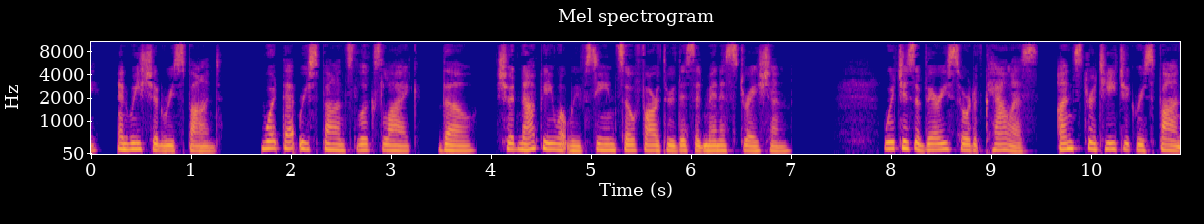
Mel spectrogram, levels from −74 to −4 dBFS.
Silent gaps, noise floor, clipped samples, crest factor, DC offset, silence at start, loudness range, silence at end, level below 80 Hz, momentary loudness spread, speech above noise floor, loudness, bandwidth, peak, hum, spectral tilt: 1.35-1.70 s, 7.04-7.40 s; -50 dBFS; under 0.1%; 16 dB; under 0.1%; 0 s; 2 LU; 0 s; -60 dBFS; 5 LU; 27 dB; -23 LUFS; 10.5 kHz; -8 dBFS; none; -4.5 dB/octave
